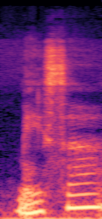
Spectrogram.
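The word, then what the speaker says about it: Maesa: how you say that it's m a e s a Mesa that's what I want to say cuz Mesa I don't know but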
